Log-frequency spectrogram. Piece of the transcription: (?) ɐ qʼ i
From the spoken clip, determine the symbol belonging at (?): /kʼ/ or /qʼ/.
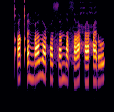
qʼ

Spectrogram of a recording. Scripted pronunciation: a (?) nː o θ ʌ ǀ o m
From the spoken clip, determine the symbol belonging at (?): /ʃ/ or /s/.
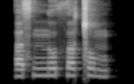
s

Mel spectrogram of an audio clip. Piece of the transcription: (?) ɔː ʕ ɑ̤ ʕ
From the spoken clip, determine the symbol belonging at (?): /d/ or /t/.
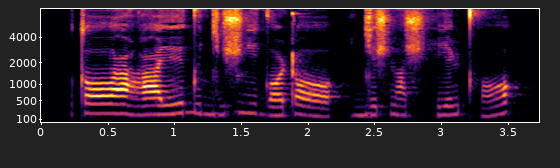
t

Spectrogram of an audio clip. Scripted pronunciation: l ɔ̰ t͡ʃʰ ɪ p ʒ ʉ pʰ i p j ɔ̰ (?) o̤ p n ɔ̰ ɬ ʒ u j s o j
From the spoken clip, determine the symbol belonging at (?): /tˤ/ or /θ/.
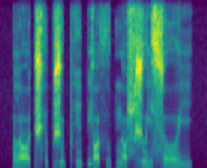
θ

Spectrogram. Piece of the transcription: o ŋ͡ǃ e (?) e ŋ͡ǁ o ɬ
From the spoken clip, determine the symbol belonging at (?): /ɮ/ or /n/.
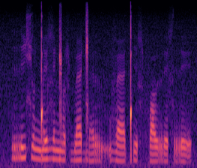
ɮ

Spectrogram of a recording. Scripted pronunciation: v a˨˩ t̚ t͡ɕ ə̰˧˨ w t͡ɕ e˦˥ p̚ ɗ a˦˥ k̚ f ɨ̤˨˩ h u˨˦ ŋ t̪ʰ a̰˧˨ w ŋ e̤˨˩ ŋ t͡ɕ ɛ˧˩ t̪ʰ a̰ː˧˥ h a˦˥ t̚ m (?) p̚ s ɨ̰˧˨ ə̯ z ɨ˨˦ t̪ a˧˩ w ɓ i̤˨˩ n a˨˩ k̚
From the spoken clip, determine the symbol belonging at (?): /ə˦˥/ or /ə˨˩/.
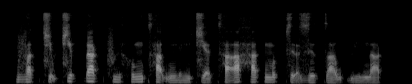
ə˦˥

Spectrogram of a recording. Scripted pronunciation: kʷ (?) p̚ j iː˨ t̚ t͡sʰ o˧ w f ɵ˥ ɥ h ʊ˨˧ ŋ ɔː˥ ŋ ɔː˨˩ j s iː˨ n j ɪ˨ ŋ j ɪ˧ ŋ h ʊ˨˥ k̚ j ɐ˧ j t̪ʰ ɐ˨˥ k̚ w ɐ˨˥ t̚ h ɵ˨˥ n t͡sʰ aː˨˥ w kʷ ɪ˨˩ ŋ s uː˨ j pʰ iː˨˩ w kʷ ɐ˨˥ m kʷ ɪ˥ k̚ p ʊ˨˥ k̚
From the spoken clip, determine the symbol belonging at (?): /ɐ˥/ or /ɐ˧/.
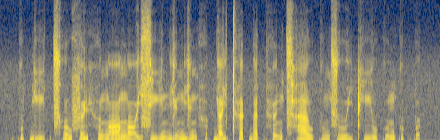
ɐ˥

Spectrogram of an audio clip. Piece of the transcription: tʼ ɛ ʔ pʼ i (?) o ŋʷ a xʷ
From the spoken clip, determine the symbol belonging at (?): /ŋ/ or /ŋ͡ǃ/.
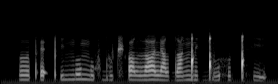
ŋ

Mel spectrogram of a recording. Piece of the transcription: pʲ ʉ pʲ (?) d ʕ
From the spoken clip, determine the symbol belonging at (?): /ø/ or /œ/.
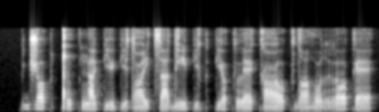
œ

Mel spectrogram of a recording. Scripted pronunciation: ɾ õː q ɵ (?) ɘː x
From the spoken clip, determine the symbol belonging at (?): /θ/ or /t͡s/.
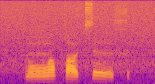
t͡s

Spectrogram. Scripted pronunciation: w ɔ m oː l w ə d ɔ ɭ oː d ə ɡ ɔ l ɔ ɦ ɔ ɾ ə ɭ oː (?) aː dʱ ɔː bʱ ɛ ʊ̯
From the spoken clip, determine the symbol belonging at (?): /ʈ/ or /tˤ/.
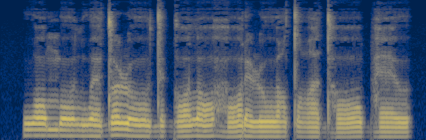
tˤ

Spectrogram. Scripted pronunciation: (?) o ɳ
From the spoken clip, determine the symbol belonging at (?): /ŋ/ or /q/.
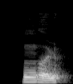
ŋ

